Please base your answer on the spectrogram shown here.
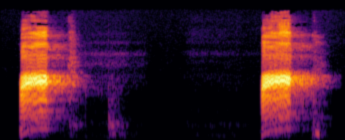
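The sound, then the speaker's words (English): Loud, nasal quacks blown on a handheld duck call: two strong raspy blasts about two seconds apart, each trailing off into a shorter, softer note. “what you were doing, you were taking it, picking it up, and when you were doing a quack,”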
